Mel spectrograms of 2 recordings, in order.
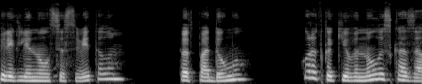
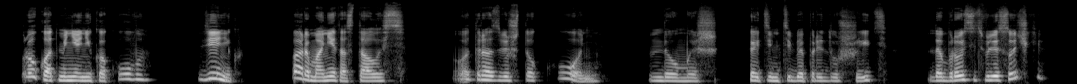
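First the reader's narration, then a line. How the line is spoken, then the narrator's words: Scoffing grunt. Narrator (Russian): хмыкнул Чарим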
